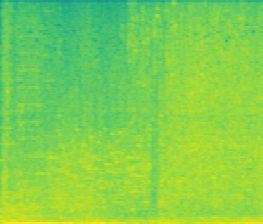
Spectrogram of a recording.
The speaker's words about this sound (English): In flash forward, the hostage explodes and Stanley sent flying back through the air.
